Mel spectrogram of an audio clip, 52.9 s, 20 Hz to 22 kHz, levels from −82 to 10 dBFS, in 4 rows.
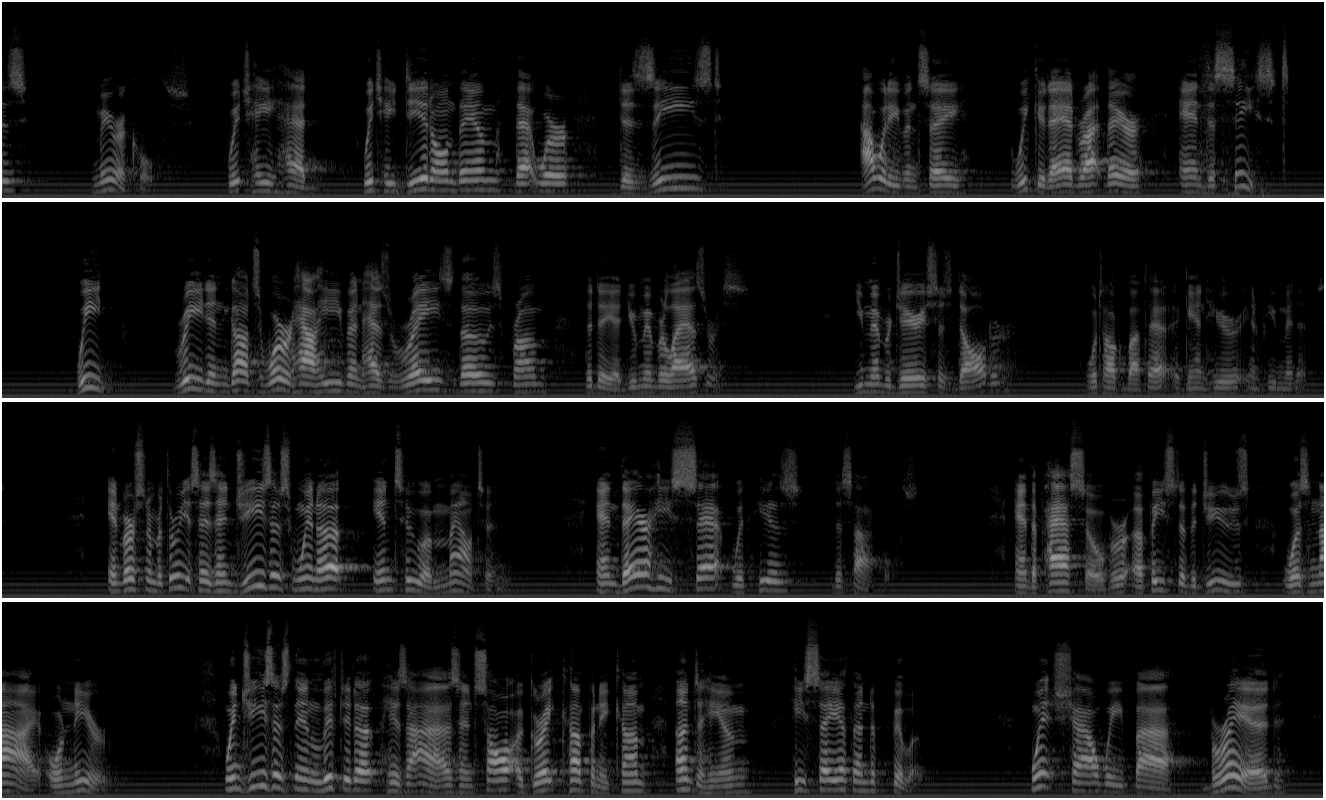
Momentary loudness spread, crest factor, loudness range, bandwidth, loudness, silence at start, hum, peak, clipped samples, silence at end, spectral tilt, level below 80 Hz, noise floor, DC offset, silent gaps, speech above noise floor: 18 LU; 24 dB; 7 LU; 15 kHz; -39 LUFS; 0 s; 60 Hz at -65 dBFS; -18 dBFS; under 0.1%; 0 s; -2.5 dB/octave; -64 dBFS; -62 dBFS; under 0.1%; none; 23 dB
